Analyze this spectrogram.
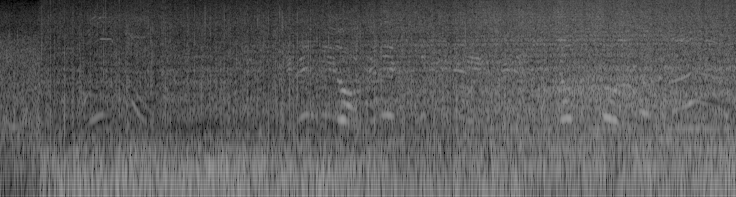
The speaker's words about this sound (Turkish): Ve mega kent İstanbul. Öğle saatlerinde bastıran şiddetli sağanakla Ayamama Deresi taştı.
